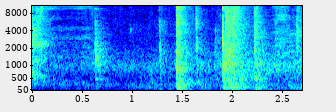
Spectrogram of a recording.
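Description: A door opens as guests arrive: a sharp clunk followed a moment later by a longer scraping rattle, fairly quiet, over faint background noise with no voices.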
